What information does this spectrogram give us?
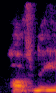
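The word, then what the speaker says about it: Hophni: he pronounces their names hofney and and phineas is what we do in american english um but if it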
